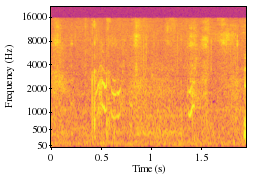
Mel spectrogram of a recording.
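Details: Twelve-day-old blenheim Cavalier King Charles Spaniel puppies from a litter of five born to Paris and Spike at New Year 2023. Brief high thin squeaks and a whimper around the half-second mark, another short squeal later, then a sharp knock at the end.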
